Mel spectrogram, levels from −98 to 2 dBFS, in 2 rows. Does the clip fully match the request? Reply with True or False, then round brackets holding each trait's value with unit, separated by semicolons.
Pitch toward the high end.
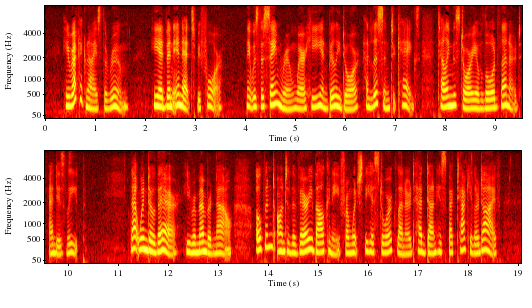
True (205 Hz)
